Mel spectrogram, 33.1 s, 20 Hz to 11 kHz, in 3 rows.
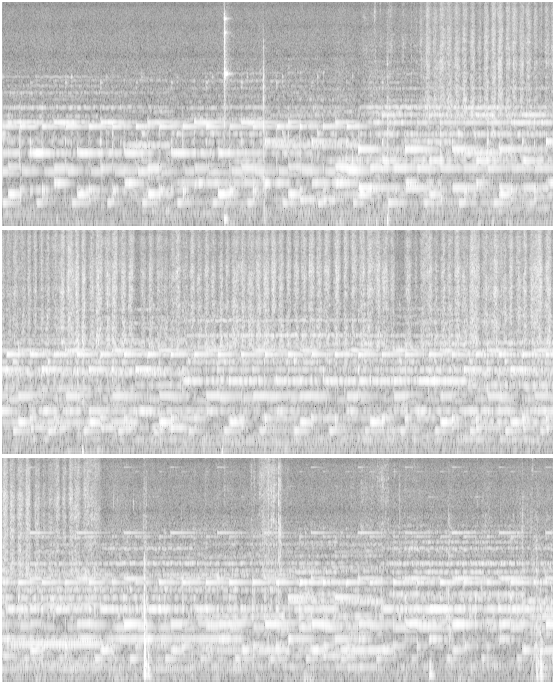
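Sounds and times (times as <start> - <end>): soft background music: 0.0 - 33.0
hand rubbing a wooden block: 8.3 - 24.0.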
